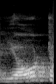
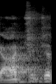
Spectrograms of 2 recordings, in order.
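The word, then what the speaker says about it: yacht: machine engine ഉപയോഗിക്കുന്നതൊക്കെ പറയുന്നത് അതിന് യോട്ട് എന്നാണ് പറയുന്നത് യോട്ട് യോട്ട് എന്നേ പറയാവുള്ളൂ അല്ലെങ്കിൽ യാഷിച്ച് എന്ന് പറയാനായിട്ട് പാടില്ല അപ്പൊ ഞാനിപ്പോൾ മൂന്ന് നാലഞ്ച്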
